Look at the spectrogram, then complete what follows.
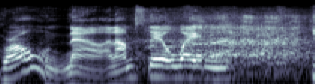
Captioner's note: audience laughing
